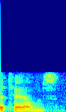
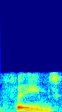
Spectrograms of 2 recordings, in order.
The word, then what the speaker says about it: Thames: Well, I started to the right along the Thames. Some pronounce it Thames because it's spelled T-H-A-M-E-S, but over there they pronounce it Thames.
